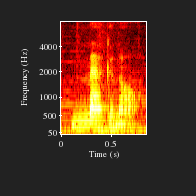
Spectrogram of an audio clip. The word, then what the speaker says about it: Mackinac: The spelling included the silent C that is pronounced aw. Over time, Michilimackinac got shortened to Mackinac.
